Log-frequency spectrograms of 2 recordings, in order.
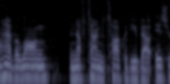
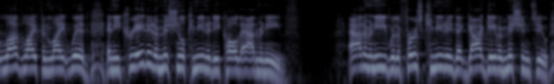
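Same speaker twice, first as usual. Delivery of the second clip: raised, louder preaching voice; 9 semitones higher, 10 dB louder than usual. Acted. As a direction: proclaim the story to the congregation. Preaches the creation story.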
